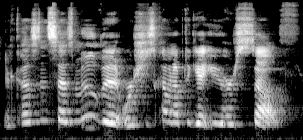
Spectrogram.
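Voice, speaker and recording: A woman's voice: fairly high pitch, steady tone, brisk, slight background noise, lightly acted. A woman playing a helpful, nudging young female friend in an audio drama, with a casual, teasing manner. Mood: eager, teasing.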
